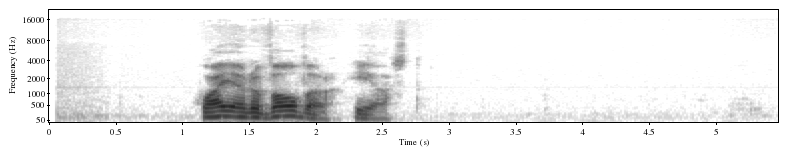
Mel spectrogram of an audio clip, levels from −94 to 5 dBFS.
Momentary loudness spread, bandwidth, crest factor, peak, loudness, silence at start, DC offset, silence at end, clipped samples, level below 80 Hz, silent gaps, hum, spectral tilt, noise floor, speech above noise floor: 15 LU; 7.2 kHz; 20 dB; -2 dBFS; -18 LUFS; 1.15 s; under 0.1%; 2.95 s; under 0.1%; -64 dBFS; none; none; -8.5 dB/octave; -76 dBFS; 59 dB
